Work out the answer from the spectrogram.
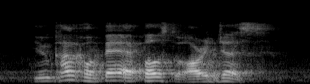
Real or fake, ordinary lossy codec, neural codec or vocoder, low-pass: fake; none; codec, 16 kHz, 4 kbps, FunCodec, trained on LibriTTS, 50 frames a second; 7.2 kHz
